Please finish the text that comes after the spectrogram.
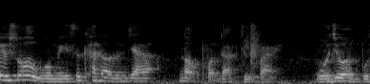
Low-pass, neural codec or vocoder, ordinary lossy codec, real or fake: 7.2 kHz; codec, 24 kHz, 6 kbps, HILCodec; none; fake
